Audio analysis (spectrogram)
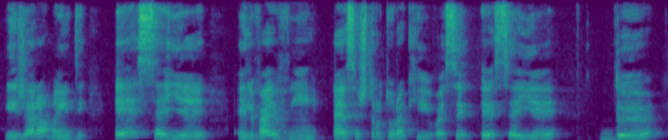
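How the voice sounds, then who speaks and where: Brazilian woman co-host, a little high-pitched, lively explainer, quick bursts. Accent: Brazilian Portuguese. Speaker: French teacher, co-host. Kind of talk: casual language lesson.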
